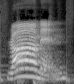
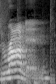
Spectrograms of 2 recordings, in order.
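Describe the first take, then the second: First: The first vowel is drawn out long. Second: The first vowel is said short. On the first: It sounds Japanese. The speaker calls it right. "The extended A is the correct way to pronounce ramen" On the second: It sounds foreign. The speaker calls it wrong. "the foreigner way of saying ramen"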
